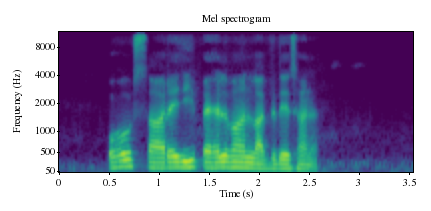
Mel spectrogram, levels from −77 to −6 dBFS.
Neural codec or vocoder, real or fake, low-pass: codec, 24 kHz, 0.9 kbps, WavTokenizer, large speech release; fake; 10.8 kHz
